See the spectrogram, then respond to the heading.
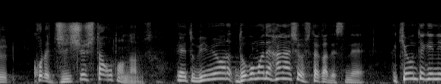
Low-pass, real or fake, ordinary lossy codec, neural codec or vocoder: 7.2 kHz; real; none; none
